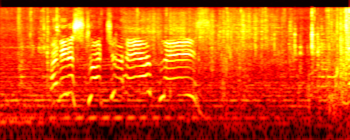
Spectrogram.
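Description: A voice calling out a run of short, high-pitched shouts in the first half, over a steady low drone.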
